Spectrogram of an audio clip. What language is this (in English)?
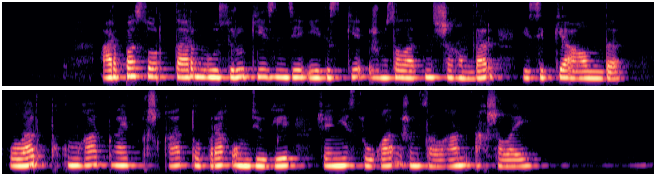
Kazakh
